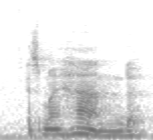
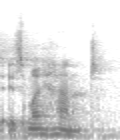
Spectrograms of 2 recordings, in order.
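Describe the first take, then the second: First: The final sound is a voiced d. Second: The final sound is a voiceless t. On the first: The speaker calls it right. "It's not my hand" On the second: The speaker calls it wrong. "words that end in a D sound will become a T"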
